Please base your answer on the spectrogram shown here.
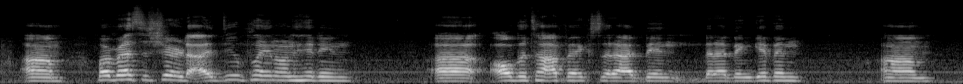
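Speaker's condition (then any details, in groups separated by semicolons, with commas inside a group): Cerebral palsy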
